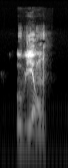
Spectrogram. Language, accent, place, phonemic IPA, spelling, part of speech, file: French, France, Lyon, /u.bli.ʁɔ̃/, oublierons, verb, LL-Q150 (fra)-oublierons.wav
- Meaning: first-person plural future of oublier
